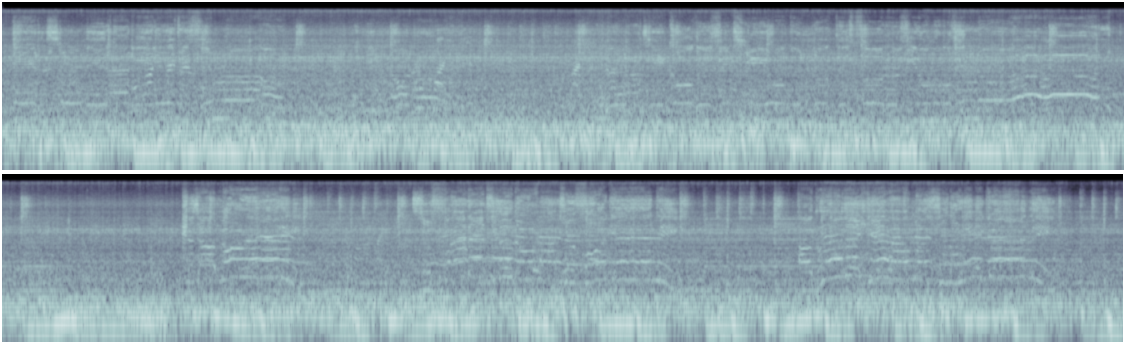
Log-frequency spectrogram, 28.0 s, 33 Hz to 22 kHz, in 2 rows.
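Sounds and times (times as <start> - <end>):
music with singing voice: 0.0 - 28.0
road and engine rumble in car: 0.0 - 28.0.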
